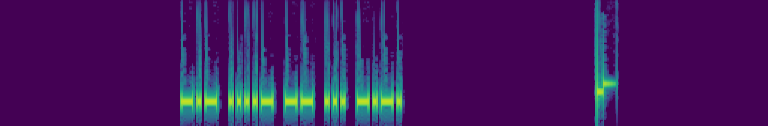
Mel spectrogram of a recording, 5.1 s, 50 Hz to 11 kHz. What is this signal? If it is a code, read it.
Morse code, heard as a keyed tone, about 43 wpm, 700 Hz. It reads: K 4 M S C
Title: USA Call Signs - 5 Characters - 6x Character Spacing - 45wpm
